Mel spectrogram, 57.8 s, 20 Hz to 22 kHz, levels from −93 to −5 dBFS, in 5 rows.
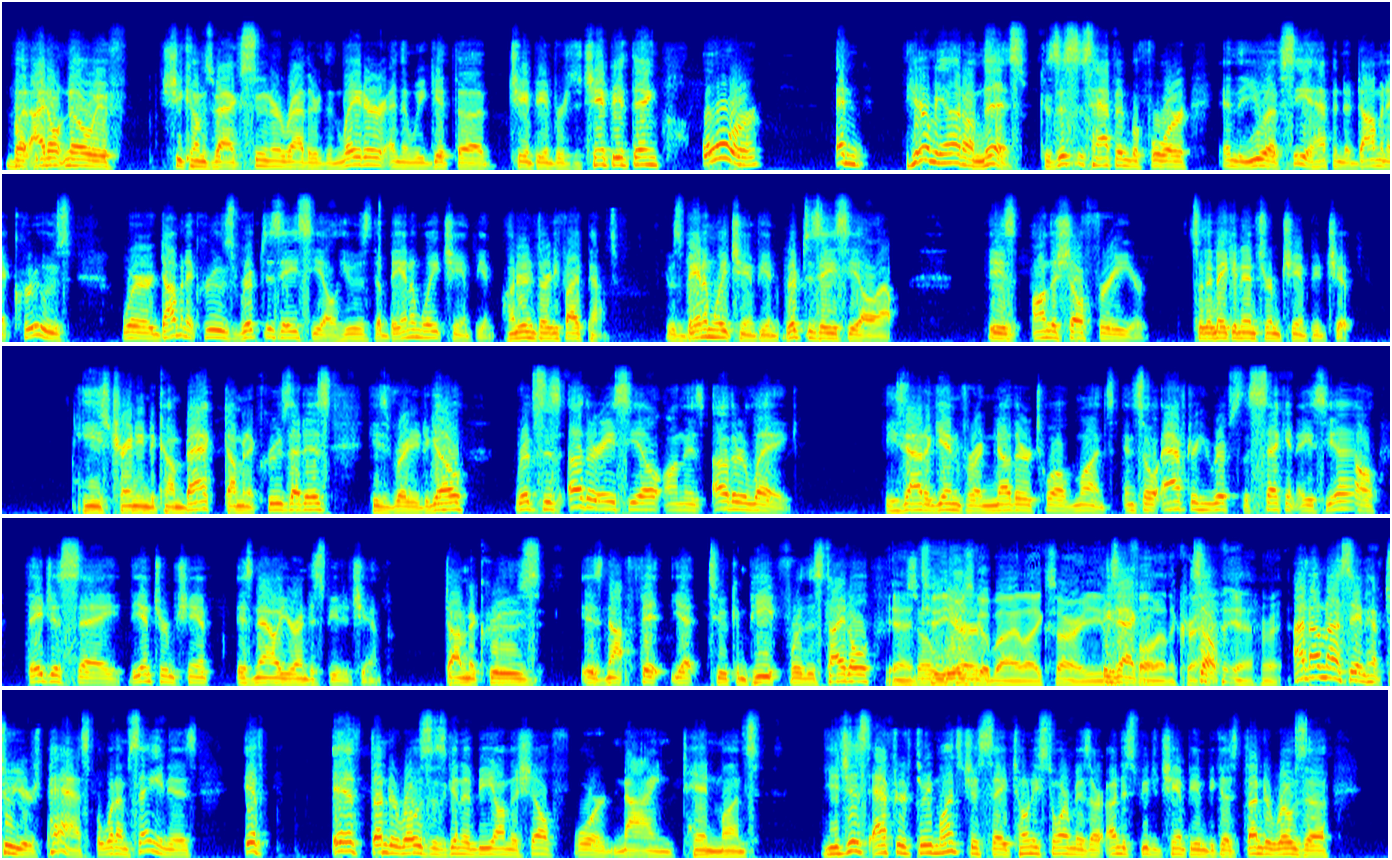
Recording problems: distortion; slight; 10 dB below the speech
garbled, watery; slightly; nothing above 14 kHz

